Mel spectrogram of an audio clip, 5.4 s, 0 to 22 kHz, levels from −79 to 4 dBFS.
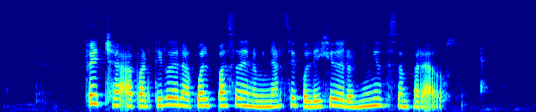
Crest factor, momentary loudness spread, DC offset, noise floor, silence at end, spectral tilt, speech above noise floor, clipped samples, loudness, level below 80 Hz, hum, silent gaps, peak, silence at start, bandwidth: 16 dB; 5 LU; under 0.1%; -66 dBFS; 0.9 s; -8 dB/octave; 43 dB; under 0.1%; -24 LUFS; -68 dBFS; none; none; -8 dBFS; 0.85 s; 13 kHz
